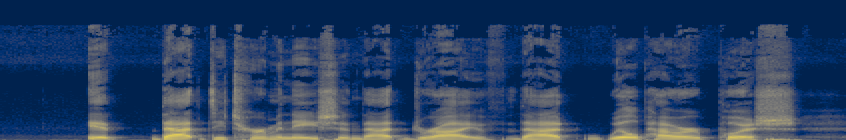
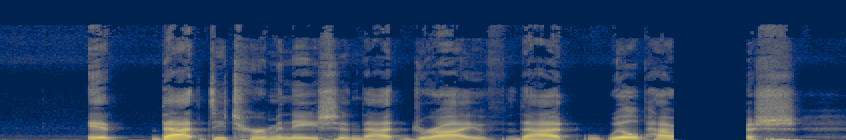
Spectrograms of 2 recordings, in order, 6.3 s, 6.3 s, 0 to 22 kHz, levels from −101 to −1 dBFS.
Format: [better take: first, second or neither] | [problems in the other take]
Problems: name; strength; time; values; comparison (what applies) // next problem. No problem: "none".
first | audio cutting out; at 5 s for 0.5 s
